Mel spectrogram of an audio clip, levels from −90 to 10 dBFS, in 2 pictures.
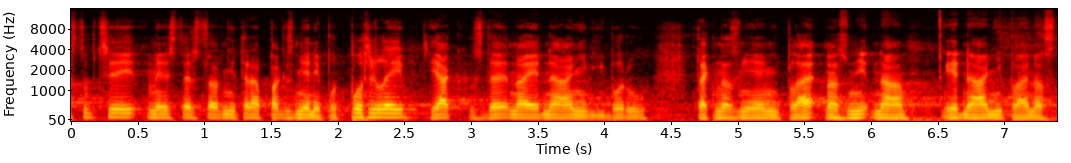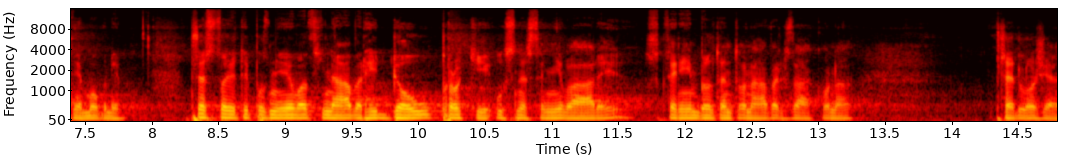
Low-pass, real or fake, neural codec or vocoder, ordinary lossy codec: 14.4 kHz; real; none; Opus, 32 kbps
